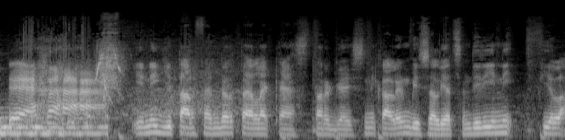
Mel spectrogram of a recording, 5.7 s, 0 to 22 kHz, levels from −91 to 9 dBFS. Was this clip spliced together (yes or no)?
yes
